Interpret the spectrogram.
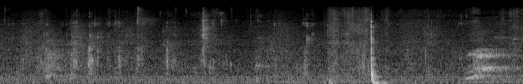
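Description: Close-up eating sounds: soft wet chewing and mouth clicks while biting into a soft-skinned dumpling, with one sharp click a little before four seconds in and a short pitched sound near the end.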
